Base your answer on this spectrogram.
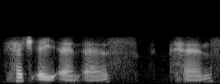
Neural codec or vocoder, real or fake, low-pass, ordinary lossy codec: none; real; 3.6 kHz; Opus, 32 kbps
